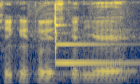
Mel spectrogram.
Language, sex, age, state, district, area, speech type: Urdu, male, 45-60, Bihar, Gaya, urban, spontaneous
